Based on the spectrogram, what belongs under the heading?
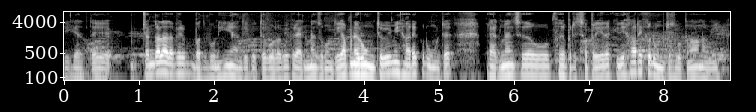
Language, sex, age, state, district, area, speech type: Dogri, male, 18-30, Jammu and Kashmir, Jammu, rural, spontaneous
